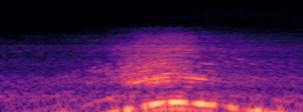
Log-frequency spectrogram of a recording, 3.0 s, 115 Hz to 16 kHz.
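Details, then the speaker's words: Toyota/Daihatsu petrol car that had P0172 system-too-rich bank 1 and a surging, stumbling idle: after sensor cleaning or replacement and an ECU reset, with the AC on, quick throttle blips rise and fall cleanly with a crisp, even note, showing good combustion. "kondisi AC on kemudian dig gas dia lebih ngisi dari suaranya beda ya jadi pembakaran yang baik itu suaranya cenderung"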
